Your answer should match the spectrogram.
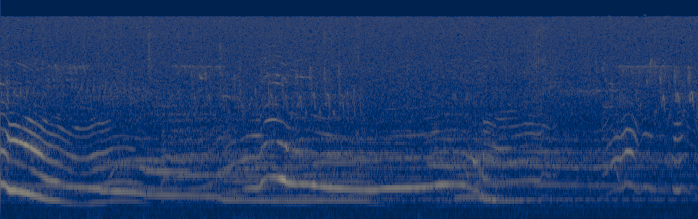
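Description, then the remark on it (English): Several wolves howl together in a layered chorus, long rising and falling wails overlapping and sliding in pitch, steady and fairly loud with no talking. “So from a distance, you can definitely see them, and it's really cool to see them and hear them howl in real life.”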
